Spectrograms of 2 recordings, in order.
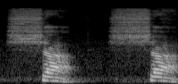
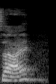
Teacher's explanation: Tengah lidah naik. Tengah lidah dinaikkan sikit. Menghampiri langit. Bahagian tengah langit dalam mulut kita tu.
